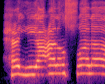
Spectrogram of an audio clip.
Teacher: حی علی الصلاۃ غلط ہے۔ حی، ہا بڑی ہا، بڑی ہا بیچ حلق سے ادا ہوتی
